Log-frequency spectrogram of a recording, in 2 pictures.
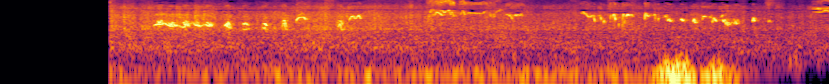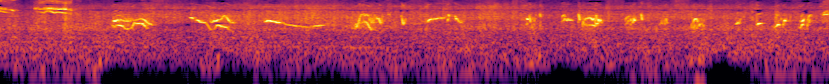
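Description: European robin singing thin, high, wistful phrases that trickle up and down with short pauses, over a low roar of stormy wind and one loud thump.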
